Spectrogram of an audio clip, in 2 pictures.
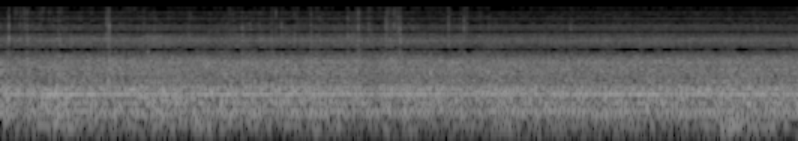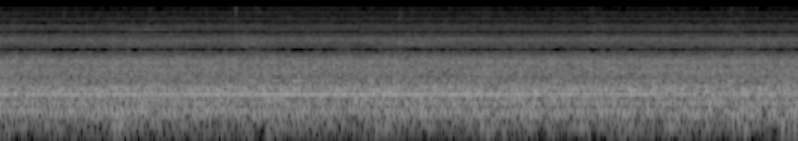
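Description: Steady mechanical hum with a constant droning tone over an even hiss.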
